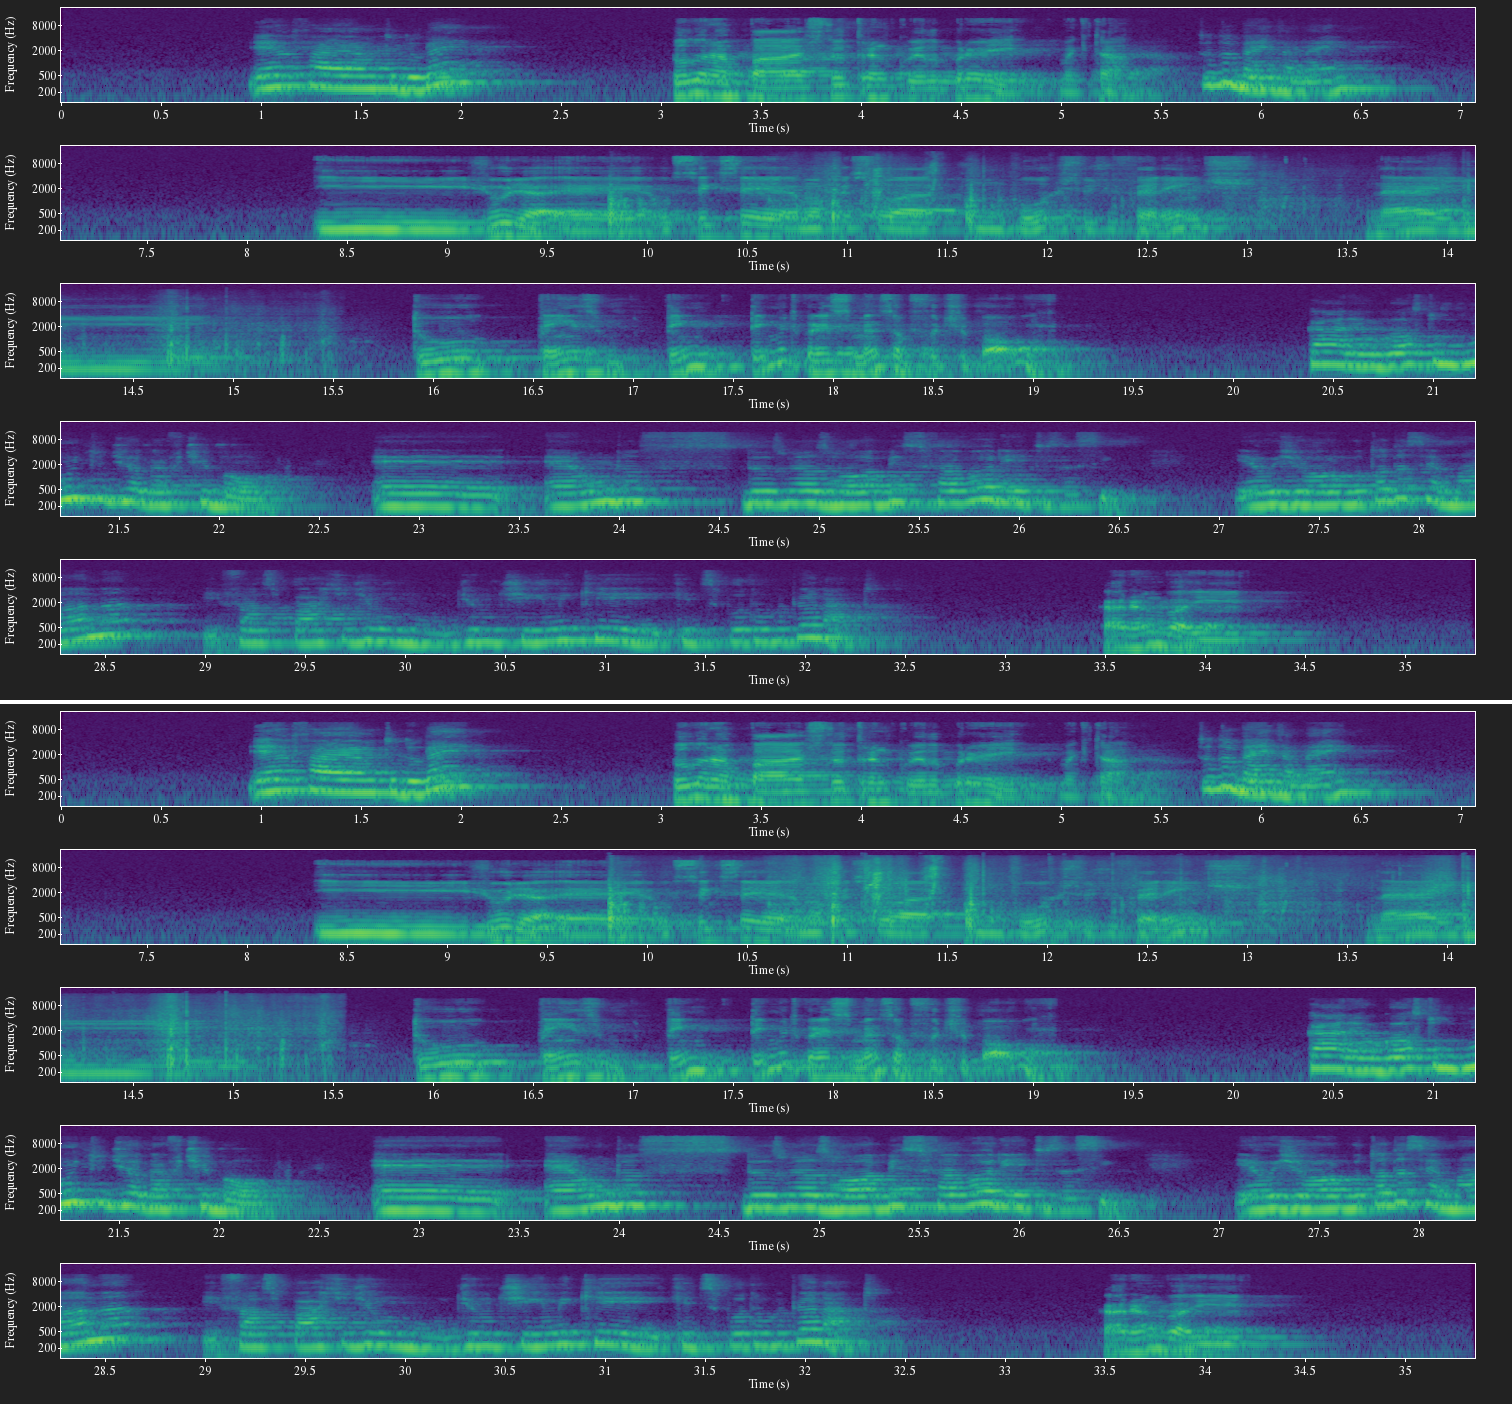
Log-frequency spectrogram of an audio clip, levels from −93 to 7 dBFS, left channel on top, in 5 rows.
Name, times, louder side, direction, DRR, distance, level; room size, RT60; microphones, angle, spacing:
voice 1, 0.9-2.2 5.7-6.7 20.4-22.4 22.8-26.6 27.1-28.7 29.0-32.4, right 1 dB, 40° right, 1.2 m, -25 dB
voice 2, 3.1-5.4 8.3-13.1 13.6-15.0 15.9-19.1 33.5-34.2, equal, 15° left, 3.5 m, -28 dB
sound 1, 9.8-10.3 10.6-15.6, right 7 dB, 70° right, 1.0 m, -32 dB
28.5 x 26.0 x 7.7 m
head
